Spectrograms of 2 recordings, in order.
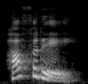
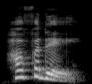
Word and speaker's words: Håfa adai: Hafaday. Say it again. Hafaday.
